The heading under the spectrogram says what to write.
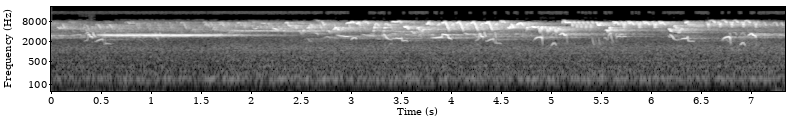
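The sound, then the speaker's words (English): A rapid, ornate bird song pours out continuously, dense with quick trills, chirps and pitch sweeps, heard clearly over a steady low background hum with no one speaking. “Birds are quick-fingered jewelers of air, crafting dozens of ornamented gems every second. In their modulations of pitch, amplitude, and timbre, we hear the vitality of their blood, muscle, and nerve.”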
